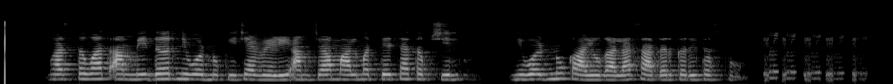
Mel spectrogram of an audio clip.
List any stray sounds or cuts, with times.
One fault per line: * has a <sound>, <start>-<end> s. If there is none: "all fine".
* has a laugh, 7.6-8.7 s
